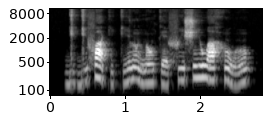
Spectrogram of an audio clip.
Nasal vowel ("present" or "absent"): present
